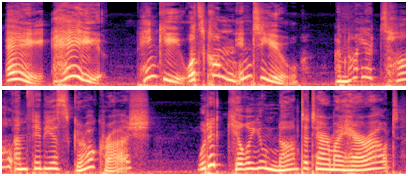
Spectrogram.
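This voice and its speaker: A woman's voice: on the high side, sing-song, measured pace, darkish tone, dry recording, pitched above the performer's own voice. A woman voicing a cocky, combative young college student who talks in a blunt, mocking way. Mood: annoyed.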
